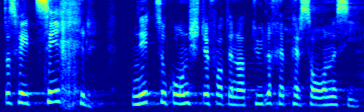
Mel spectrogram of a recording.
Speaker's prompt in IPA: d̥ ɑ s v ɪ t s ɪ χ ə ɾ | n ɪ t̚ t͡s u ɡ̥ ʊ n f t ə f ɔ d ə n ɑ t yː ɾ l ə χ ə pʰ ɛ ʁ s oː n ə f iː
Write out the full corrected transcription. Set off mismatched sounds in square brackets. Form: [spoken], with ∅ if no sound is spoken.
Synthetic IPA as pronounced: d̥ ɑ s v ɪ t s ɪ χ ə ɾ | n ɪ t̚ t͡s u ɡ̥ ʊ n [ʃ] t ə f ɔ d ə n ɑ t yː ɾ l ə χ ə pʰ ɛ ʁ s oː n ə [s] iː

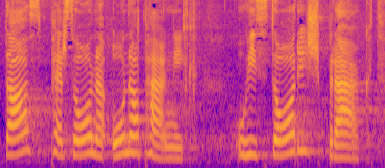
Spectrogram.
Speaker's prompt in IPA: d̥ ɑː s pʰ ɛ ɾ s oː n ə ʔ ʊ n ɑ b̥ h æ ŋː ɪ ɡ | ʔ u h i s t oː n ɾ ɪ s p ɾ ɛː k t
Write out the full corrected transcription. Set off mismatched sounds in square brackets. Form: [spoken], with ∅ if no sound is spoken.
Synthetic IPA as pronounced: d̥ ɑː s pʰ ɛ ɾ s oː n ə ʔ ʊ n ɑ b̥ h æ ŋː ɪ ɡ | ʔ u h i s t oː [∅] ɾ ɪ [ʃ] p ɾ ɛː k t

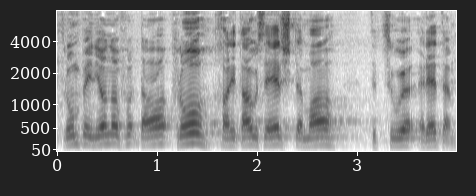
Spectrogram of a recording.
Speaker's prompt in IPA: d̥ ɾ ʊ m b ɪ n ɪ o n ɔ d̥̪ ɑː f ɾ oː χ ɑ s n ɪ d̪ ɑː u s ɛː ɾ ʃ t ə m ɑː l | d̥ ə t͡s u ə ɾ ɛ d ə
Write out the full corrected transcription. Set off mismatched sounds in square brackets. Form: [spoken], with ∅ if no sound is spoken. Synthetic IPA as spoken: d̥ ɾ ʊ m b ɪ n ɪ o n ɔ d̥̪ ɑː f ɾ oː χ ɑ [∅] n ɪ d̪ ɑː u s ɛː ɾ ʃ t ə m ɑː l | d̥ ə t͡s u ə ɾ ɛ d ə

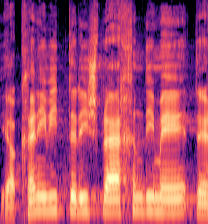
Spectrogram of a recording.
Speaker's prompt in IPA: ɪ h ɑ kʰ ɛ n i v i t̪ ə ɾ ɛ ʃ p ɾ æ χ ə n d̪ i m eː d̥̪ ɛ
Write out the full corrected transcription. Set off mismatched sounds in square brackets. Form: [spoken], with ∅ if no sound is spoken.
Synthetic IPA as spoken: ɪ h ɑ kʰ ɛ n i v i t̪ ə ɾ [i] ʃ p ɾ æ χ ə n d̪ i m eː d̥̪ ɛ

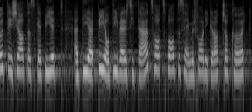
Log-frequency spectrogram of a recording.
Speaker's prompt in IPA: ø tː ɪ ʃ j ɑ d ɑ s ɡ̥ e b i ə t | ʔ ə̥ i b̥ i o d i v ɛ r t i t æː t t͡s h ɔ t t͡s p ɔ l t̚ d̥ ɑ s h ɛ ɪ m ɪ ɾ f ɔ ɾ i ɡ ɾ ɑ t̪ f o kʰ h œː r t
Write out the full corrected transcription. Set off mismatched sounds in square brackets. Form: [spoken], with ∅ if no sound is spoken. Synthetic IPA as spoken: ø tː ɪ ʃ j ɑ d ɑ s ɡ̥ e b i ə t | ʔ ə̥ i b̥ i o d i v ɛ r [s] i t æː t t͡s h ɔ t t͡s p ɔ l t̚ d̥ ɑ s h ɛ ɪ m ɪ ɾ f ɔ ɾ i ɡ ɾ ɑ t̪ [ʃ] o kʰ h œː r t

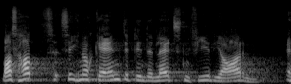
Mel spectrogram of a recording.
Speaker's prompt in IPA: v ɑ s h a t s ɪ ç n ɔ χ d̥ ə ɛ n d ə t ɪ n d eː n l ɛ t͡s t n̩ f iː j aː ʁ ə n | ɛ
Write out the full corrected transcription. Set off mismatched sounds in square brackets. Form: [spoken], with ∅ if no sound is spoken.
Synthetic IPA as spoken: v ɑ s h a t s ɪ ç n ɔ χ [ɡ̥] ə ɛ n d ə t ɪ n d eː n l ɛ t͡s t n̩ f iː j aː ʁ ə n | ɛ

